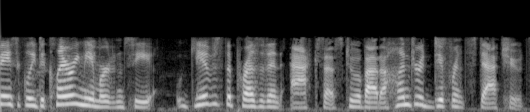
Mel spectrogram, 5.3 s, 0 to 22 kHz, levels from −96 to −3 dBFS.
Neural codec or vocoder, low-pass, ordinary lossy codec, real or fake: none; 5.4 kHz; AAC, 32 kbps; real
